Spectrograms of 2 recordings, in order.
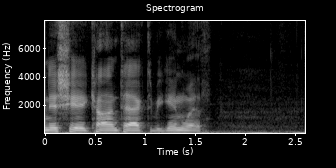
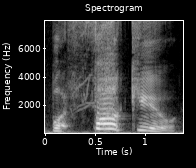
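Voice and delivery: slow, loud, higher yell of "fuck you"; retold angry outburst; 7 semitones higher, 7 dB louder, slower than usual. Drunk woman yelling at the man, angry mock yell. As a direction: bark it out like the drunk woman turning on him. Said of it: "and she goes".

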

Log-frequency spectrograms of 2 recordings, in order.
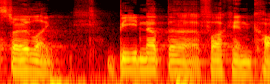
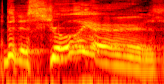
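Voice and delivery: slow, higher shouted title; announcer shout; 7 semitones higher, much slower than usual. Retold or imitated. Imitating the show announcing its team, slow shout. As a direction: call it out like a TV intro. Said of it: "they're always like".

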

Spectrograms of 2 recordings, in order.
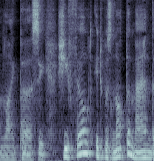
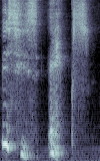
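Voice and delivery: offended dignity; 11 semitones higher, 5 dB louder, much slower than usual. A narrator's reading. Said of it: "drawing herself up to her full height".

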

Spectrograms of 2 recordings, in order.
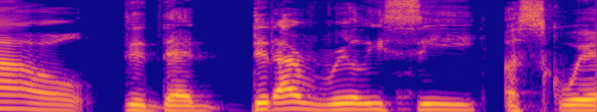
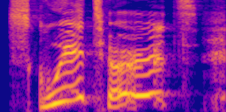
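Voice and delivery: high, incredulous squeak; baffled; 4 dB louder than usual. Retold or imitated. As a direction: squeal it in disbelief. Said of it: "I'm just like".

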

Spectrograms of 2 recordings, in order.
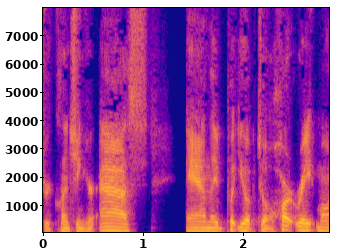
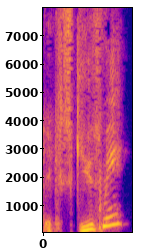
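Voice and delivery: offended surprise; 10 semitones higher, 3 dB louder, slower than usual. Retold or imitated. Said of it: "I was like".

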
